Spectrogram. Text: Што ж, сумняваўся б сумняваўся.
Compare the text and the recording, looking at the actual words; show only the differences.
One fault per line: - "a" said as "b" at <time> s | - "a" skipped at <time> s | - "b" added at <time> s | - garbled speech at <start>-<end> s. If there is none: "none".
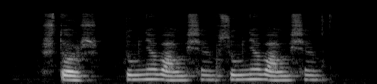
none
